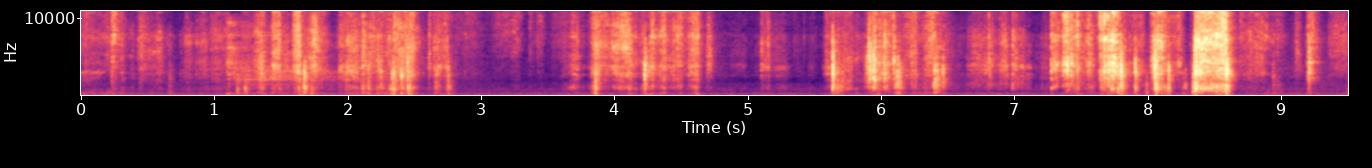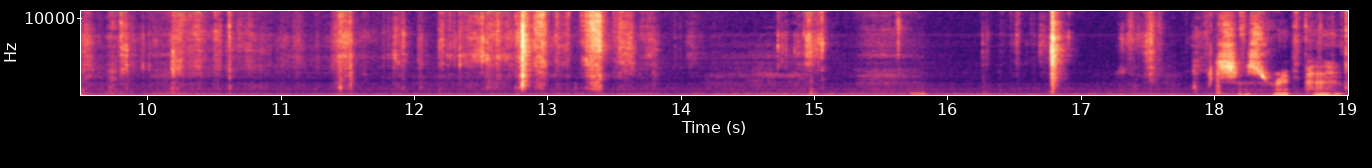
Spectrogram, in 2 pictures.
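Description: Paper being torn from a book page for journal embellishments, a series of short irregular ripping and rustling bursts, faint and close, with a person speaking quietly in between.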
